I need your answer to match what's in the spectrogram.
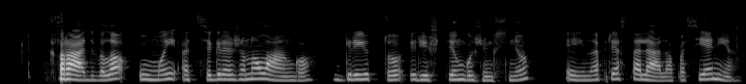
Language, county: Lithuanian, Kaunas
